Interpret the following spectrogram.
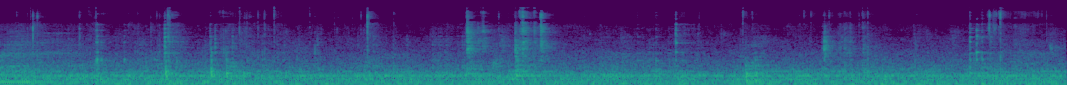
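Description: Light scattered clicks and taps as chaffles are set into the non-stick basket of a Cosori air fryer and the basket is handled, over a faint steady hum.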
